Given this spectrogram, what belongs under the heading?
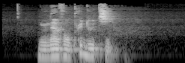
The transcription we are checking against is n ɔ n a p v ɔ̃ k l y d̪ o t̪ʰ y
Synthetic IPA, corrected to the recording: n u n a v ɔ̃ p l y d̪ u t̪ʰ i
